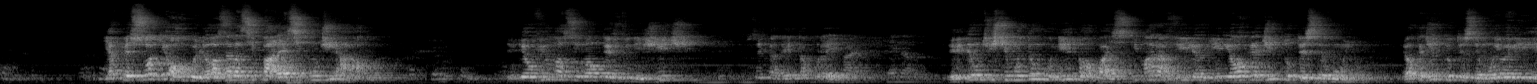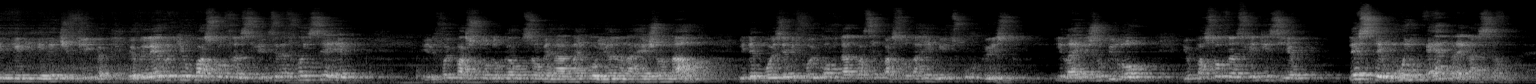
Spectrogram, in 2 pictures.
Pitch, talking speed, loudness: 205 Hz, 185 wpm, -26 LUFS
